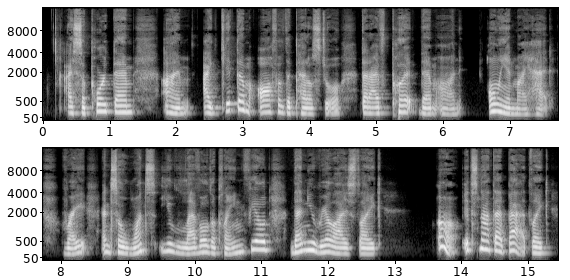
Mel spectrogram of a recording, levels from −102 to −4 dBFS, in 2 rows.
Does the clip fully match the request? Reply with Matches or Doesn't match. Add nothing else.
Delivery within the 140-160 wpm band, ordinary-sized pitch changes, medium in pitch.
Matches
